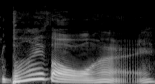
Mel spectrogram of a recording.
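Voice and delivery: secretive, conspiratorial, swooping, drawn-out tone. Speaker shows how they like saying a phrase, conspiratorial tone. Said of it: "I love to say by the way in a conspiratorial tone".

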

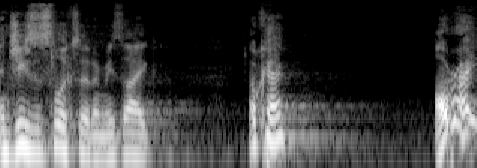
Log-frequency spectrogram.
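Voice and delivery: ordinary delivery

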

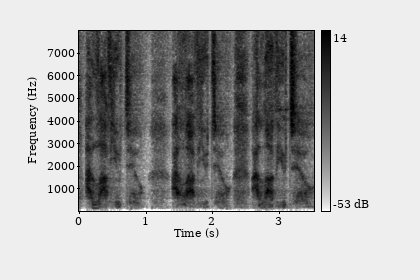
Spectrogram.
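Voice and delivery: put-on hushed, murmuring little-girl whisper under the breath. Retelling how a little girl whispered during a time of silence: imitating a child whispering. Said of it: "began to whisper under her breath".

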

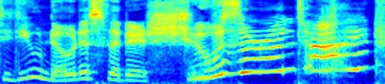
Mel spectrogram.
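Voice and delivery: serious, intense, very high, barely held-back horror. Retelling a character's breakthrough line: imitating barely restrained horror. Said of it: "serious, like, barely restrained horror and intent".

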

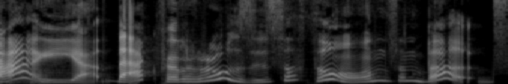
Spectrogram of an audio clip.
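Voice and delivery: odd, weird put-on voice, pitched high. Introducing the roses, thorns, and buds segment in a weird voice. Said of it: "That was a weird voice".

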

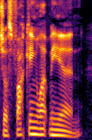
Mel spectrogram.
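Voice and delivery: ordinary talk, nothing marked

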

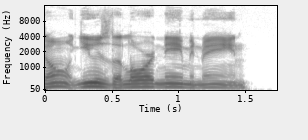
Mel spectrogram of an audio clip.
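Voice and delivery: put-on prim, disapproving, preachy scolding tone. Retelling what a scolding person says: mocking imitation of a scold. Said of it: "That's what they sound like when people say".

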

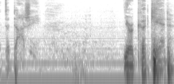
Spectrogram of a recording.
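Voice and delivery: solemn, slow, low, breathy near-whisper, pastor-like. Retelling what his pastor used to say to him, imitating the pastor's low somber voice. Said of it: "he was really low in voice, somber".

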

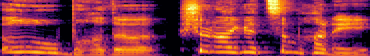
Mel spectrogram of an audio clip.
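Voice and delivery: very high, swooping, sing-song cartoon bear voice. Discussing Sterling Holloway's voice work in the films, a host mimics him: Pooh voice. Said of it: "doing his Sterling Holloway poo voice".

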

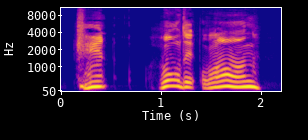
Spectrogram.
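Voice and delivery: forced out between clenched teeth. Narrator reads Michael's urging line, said through gritted teeth. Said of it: "said through gritted teeth".

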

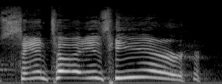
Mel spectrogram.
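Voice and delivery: very high, loud, drawn-out yell. Retelling the mall manager's announcement to everybody, retelling a yell. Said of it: "he yells out".

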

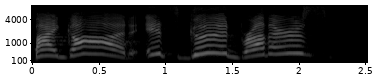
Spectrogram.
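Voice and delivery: high, loud shouted yell. Retelling eating muddy bread, then calling to friends: retelling a yell to friends. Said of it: "I yelled to my friends".

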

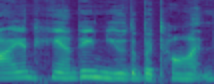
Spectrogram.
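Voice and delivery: ordinary talk

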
